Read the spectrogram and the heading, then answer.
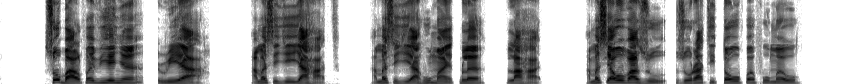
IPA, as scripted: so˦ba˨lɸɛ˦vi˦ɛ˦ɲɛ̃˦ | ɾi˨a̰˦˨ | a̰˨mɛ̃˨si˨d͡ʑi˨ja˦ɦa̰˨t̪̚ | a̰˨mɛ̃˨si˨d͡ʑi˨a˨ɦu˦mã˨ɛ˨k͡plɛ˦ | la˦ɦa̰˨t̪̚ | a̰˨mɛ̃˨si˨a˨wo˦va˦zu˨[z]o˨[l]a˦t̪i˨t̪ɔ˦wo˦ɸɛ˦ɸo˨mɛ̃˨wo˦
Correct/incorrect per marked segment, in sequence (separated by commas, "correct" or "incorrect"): correct, incorrect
